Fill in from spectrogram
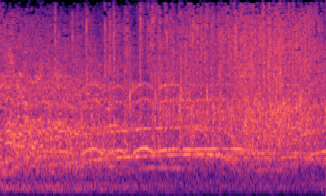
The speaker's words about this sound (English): The last line really brought it home, and they knew that they were going to get a cheer from the audience on that one.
